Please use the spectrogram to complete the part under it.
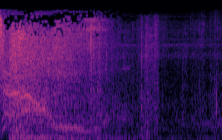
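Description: A sword slashes and strikes in a fight.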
